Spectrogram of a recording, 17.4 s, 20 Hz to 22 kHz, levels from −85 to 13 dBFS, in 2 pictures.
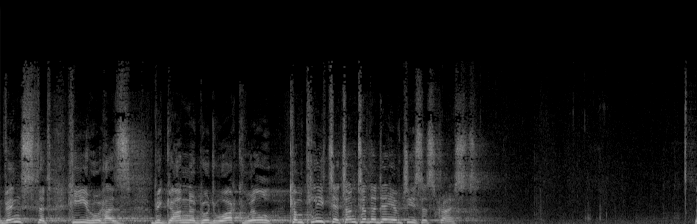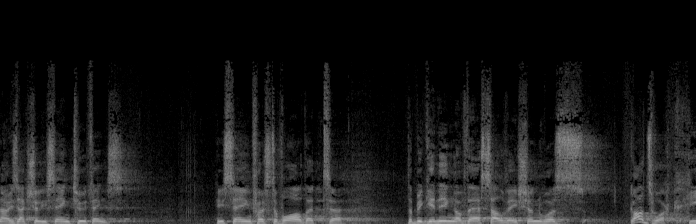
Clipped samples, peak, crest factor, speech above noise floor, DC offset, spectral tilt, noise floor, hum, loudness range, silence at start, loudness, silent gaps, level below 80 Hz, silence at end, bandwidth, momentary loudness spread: under 0.1%; -10 dBFS; 16 dB; 33 dB; under 0.1%; -4 dB/octave; -59 dBFS; none; 9 LU; 0 s; -26 LUFS; none; -66 dBFS; 0 s; 16 kHz; 11 LU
